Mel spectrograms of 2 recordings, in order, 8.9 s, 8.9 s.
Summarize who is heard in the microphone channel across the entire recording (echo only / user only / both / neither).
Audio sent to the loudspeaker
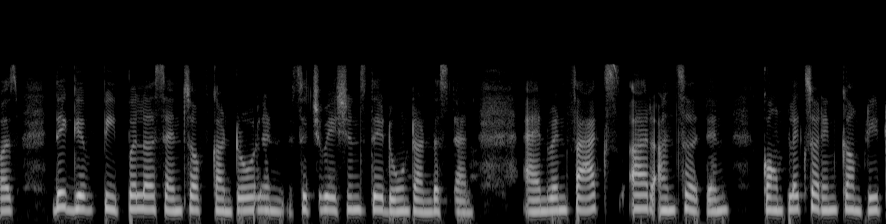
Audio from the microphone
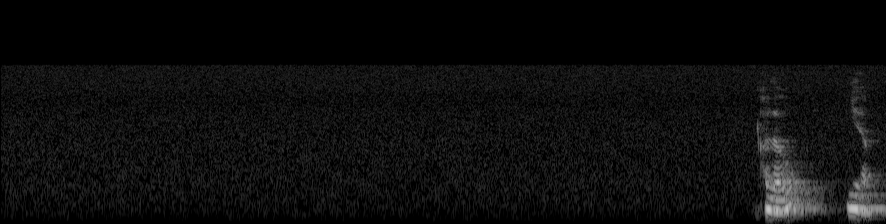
user only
